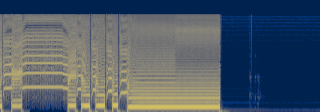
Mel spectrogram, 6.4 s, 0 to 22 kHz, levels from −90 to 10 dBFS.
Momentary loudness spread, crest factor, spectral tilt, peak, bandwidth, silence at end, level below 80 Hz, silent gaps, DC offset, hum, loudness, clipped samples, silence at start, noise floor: 1 LU; 12 dB; -4.5 dB/octave; 0 dBFS; 13.5 kHz; 1.95 s; -38 dBFS; none; under 0.1%; none; -11 LUFS; under 0.1%; 0 s; -69 dBFS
